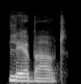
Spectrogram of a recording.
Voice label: "layabout", Indian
